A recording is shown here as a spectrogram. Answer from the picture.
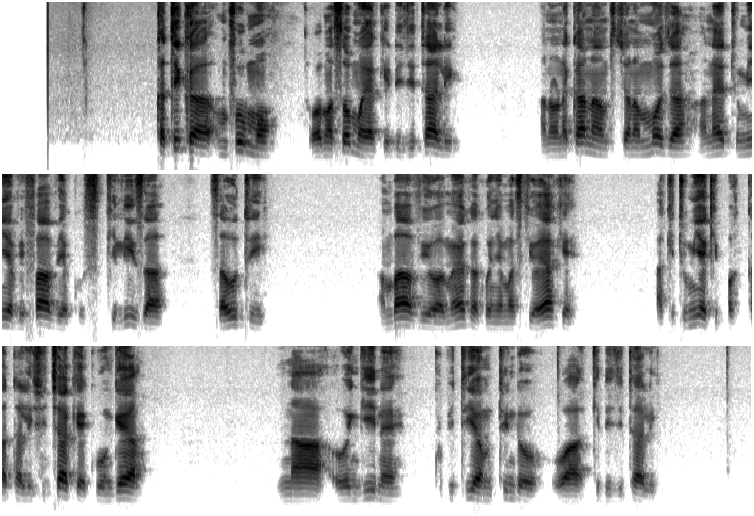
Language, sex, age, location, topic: Swahili, male, 25-35, Nairobi, education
